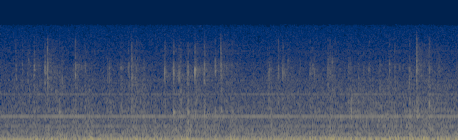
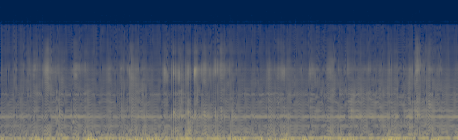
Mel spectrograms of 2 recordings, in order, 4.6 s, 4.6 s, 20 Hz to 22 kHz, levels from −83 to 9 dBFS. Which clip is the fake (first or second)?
second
